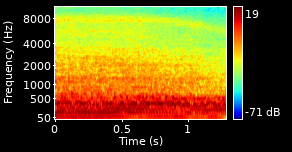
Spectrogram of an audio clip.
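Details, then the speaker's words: McLaren supercar engine at a loud, steady idle with an even beat and no stumble or miss after repairs using used and cheap Nissan Sentra parts; check engine light gone, only airbag light remains; runs good. "Runs good. Yay."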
